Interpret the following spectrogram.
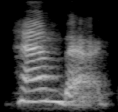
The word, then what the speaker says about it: handbag: is here okay and some of words have uh something like assimilation when i say the word handbag handbag while repeating the word i'm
